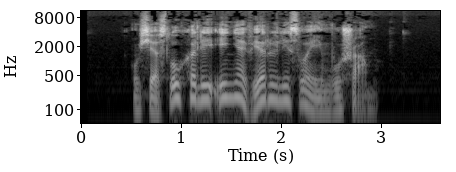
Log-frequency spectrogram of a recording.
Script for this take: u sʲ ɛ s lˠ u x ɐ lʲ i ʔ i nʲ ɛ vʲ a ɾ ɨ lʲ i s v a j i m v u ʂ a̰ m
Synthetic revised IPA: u sʲ ɛ s lˠ u x ɐ lʲ i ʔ i nʲ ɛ vʲ ɛ ɾ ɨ lʲ i s v a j i m v u ʂ a̰ m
